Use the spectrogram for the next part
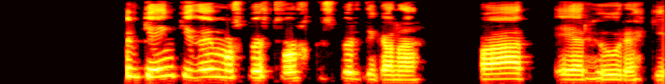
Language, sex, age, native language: Icelandic, female, 50-59, Icelandic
